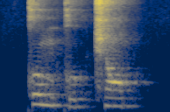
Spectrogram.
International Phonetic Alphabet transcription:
k o˥˧ m k u˨ k̚ ɕ ɔ̃˦ p̚

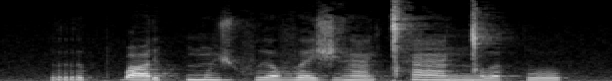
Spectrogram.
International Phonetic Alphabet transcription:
r ʊ k ɓ ɑ ɾ ɪ k m ũ ʒ f ɪ ɐ̯ v ɛ ʒ ɣ æ̃ ǀʰ æ̃ ŋ͡ǀ ʊ ɐ̯ k ʊ

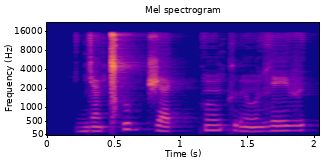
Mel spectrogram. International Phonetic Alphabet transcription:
ɟ æ̃˩ ǀʰ u˥ b t͡ʃ æ˩ kː ũ˧˥ k r ũ˩˧ ɮ e˥ v

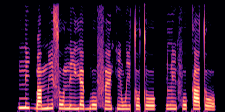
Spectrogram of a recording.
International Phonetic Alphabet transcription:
n i˧ ɡ͡b a˨ m i˨˦ s o˧ n i˨ j ɛ˧ b o˦ f ɛ̃˧ k ĩ˨ w i˨ t o˧ t o˦ | l ĩ˨ f o˨˦ k a˧ t o˨

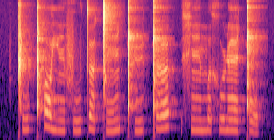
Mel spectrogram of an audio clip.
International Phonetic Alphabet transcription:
ǁ u ǃʰ ɔ j ẽ f u t̪ œ ǀ ẽ ǃʰ y ǃ œ | x ẽ m ə x u ɳ ɛ ǃ o

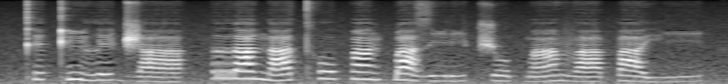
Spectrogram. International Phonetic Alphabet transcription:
kʼ ɪ˦ kʼ ĩ˦˨ l ɪ˦ d͡ʒ a˨ | r a˦ n a˨˦ tʰ o˦ p ã˦ ɡ͡b a˦˨ z i˨ ɾ i˨˦ t͡ʃ o˨ b ã˨˦ v a˨ p a˦˨ j i˨˦

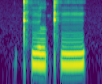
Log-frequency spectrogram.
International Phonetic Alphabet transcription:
kʰ i l kʰ i

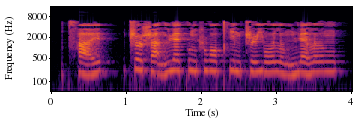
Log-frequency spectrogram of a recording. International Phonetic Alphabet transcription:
t͡sʰ a̰˨˩˦ ɪ̯ | ʈ͡ʂ ɤ˥˩ ʂ a̰˨˩ n l ɥ ɛ˥ k ʊ˥˧ ŋ ʂ w ɔ˥˧ t̪ʰ i˥˩ n ʈ͡ʂ ɻ̩˧˥ j o˧˥ ʊ̯ l ʊ̰˨˩ ŋ n̪ ɥ ɛ˥˩ l ɤ˥ ŋ

